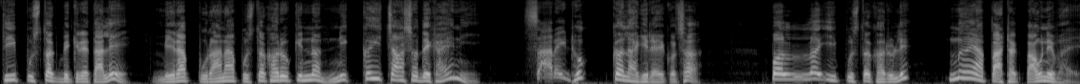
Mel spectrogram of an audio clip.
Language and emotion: Nepali, happy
